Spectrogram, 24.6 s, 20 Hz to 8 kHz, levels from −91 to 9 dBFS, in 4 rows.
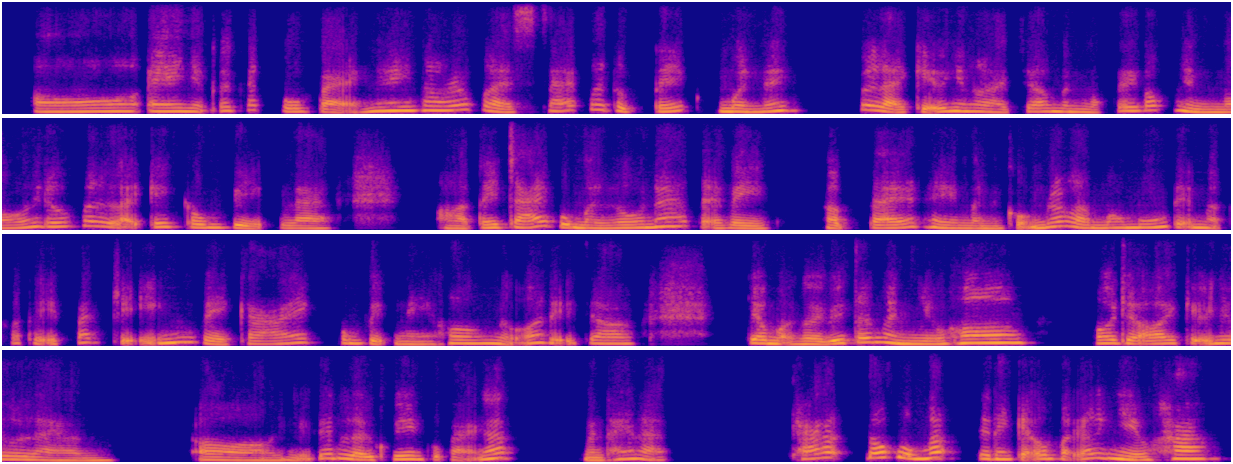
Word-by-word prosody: Ồ, 220 - -2 0.5
ê, 245 0 +2
những 235 -2 0
cái 280 - -5
cách 335 0 -10
của 225 -2 -2
bạn 205 +3 -1
ấy, 280 +2 +6
nó 310 -1 +3
rất 345 0 -4
là 230 -7 +1
sát 265 +9 -6
với 360 - -5
thực 240 -5 -2
tế 235 +5 0
của 230 - -1
mình 220 -2 +2
ấy. 280 +6 +2 0.3
Với 335 -2 +1
lại, 275 - +3
kiểu 235 - +2
nhưng 255 -1 +4
là, 210 -5 -3
cho 225 0 -2
mình 220 -3 +1
một 185 - -4
cái 275 - 0
góc 315 +2 -5
nhìn 205 -9 +2
mới 210 +9 -1
đối 290 0 0
với 320 -1 -4
lại - - 0
cái 270 0 0
công 230 -1 0
việc 200 -7 +2
là, 180 -2 -3 0.5
ờ, 175 -2 -4
tay 220 +1 +2
trái 250 +7 +1
của 230 - +3
mình 200 -4 +1
luôn 215 +3 +1
á, 310 +4 +1
tại 185 - -3
vì 185 -3 -1 0.3
thực 190 - -2
tế 215 +4 +1
thì 230 -6 0
mình 175 -2 -3
cũng 235 +4 +1
rất 310 +6 0
là 230 - +2
mong 215 +2 +1
muốn 240 +3 +3
để 245 - -2
mà 220 -3 +2
có - - -8
thể 230 - -3
phát 290 +1 -4
triển 285 +5 +1
về 190 -4 0
cái 220 +7 -4
công 250 -2 -1
việc 210 -2 -3
này 185 -1 -4
hơn 240 -1 +2
nữa 255 +3 0
để 245 - -2
cho 225 -2 -1 0.6
cho 255 -2 +5
mọi 230 - +3
người 195 -1 +2
biết 225 +5 +6
tới 310 - +3
mình 270 -9 +4
nhiều 205 0 +1
hơn. 270 +4 +6 0.3
Ôi 240 +1 +2
trời 240 - +2
ơi! 225 +2 +2
Kiểu - - 0
như 240 0 +2
là, 185 -6 -3 0.5
ờ, 185 -4 -1
những - - -5
cái 310 - -2
lời 245 -8 +3
khuyên 245 +3 +2
của - - -6
bạn 255 - -5
á, 300 +5 +4 0.4
mình 185 - -1
thấy 255 +8 0
là 220 -9 -2 0.7
khá - - +1 0.3
tốt 365 +3 +4
luôn 300 -5 +6
á, 375 - +5
cho 275 - +1
nên 255 -1 +4
cảm - - -1
ơn 280 - +2
bạn - - -3
rất 300 - -1
nhiều 260 -10 +4
ha. 280 -1 +5
235 Hz, 260 wpm, -21 LUFS, 210-275 Hz, 0.7 s, ấy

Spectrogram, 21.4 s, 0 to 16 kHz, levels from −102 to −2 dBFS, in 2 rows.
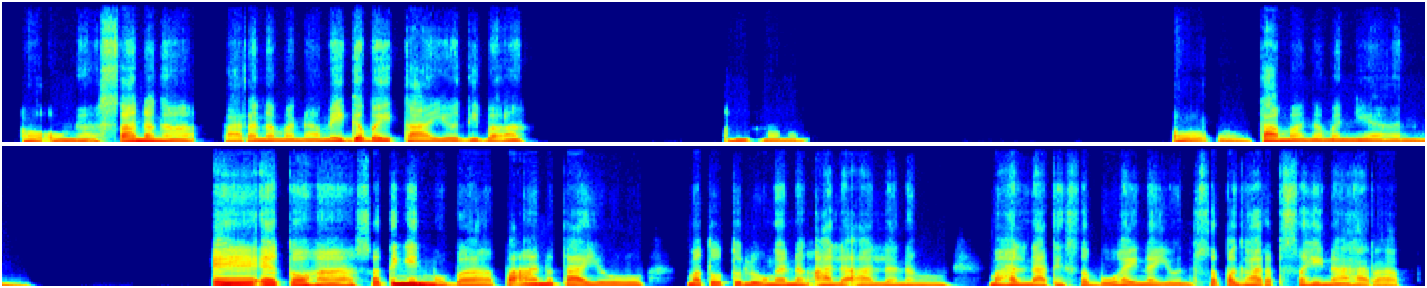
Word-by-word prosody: Oo 180 -1 -4
nga, 170 +1 -4
sana 230 +5 +2
nga, 180 -2 0 0.4
para 170 +1 -5
naman 175 -1 -2
na 165 - -3
may 180 +1 +1
gabay 175 0 +2
tayo, 160 -1 -2
'di 150 0 -5
ba? 165 +3 -4 1.5
Mm. 155 -1 -6 2.8
Oo, 155 -2 -6
tama 185 -3 +3
naman 155 -2 -2
'yan. 150 +1 -6 1.3
Eh, 295 +1 +9
eto 240 -3 +5
ha, 185 +2 0
sa 300 -1 0
tingin 290 -3 +9
mo 215 -6 +3
ba 180 +2 -2
paano 275 +7 +2
tayo 240 -3 -1 0.2
matutulungan 245 -3 0
ng 220 +1 -1
ala-ala 195 -2 -3
ng 185 0 -5 0.3
mahal 220 0 +1
natin 205 -1 -2
sa 190 +3 -6
buhay 185 -1 -2
na 180 - -2
yun 165 0 -5
sa 235 - -6
pag-harap 210 -3 -2
sa - - -19
hinaharap? 155 - -4
185 Hz, 110 wpm, -21 LUFS, 165-220 Hz, 2.8 s, Eh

